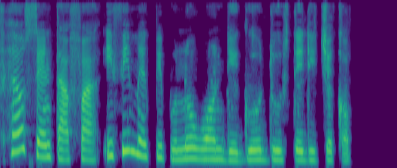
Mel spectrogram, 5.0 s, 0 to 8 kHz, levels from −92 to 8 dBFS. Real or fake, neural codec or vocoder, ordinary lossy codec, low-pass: real; none; none; 7.2 kHz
